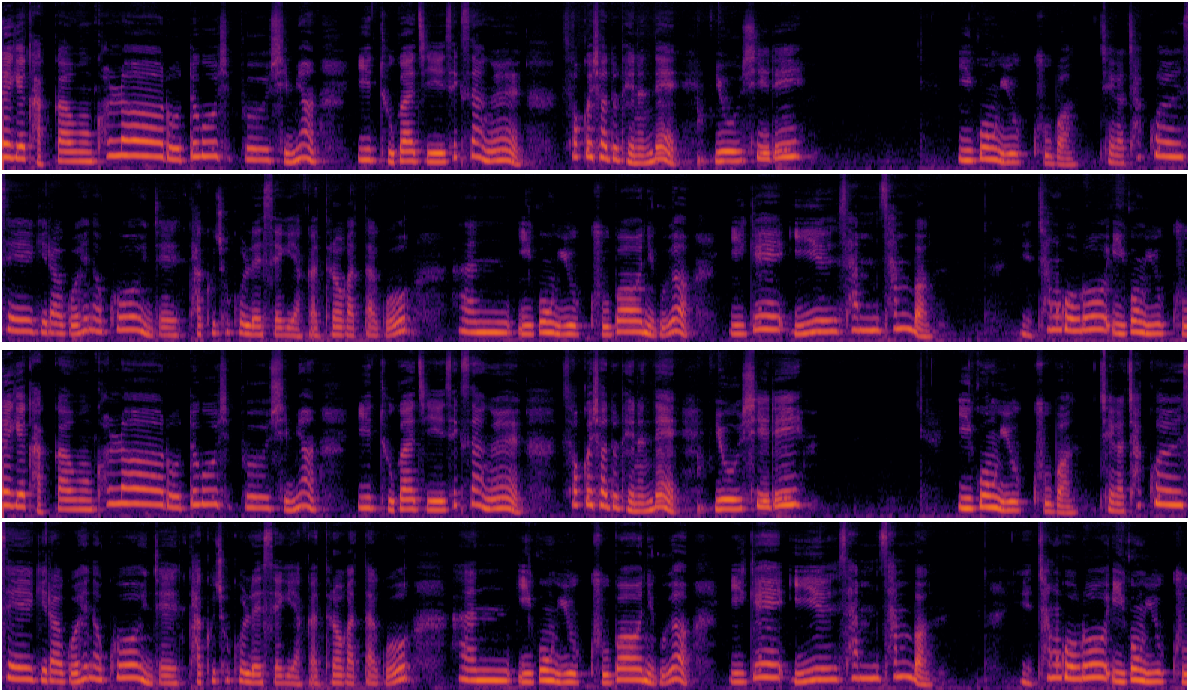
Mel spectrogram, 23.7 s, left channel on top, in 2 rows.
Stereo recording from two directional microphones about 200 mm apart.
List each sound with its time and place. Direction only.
0.0 s speech: 5° left (ahead or behind)
7.1 s speech: 25° right (ahead or behind)
9.6 s a woman's voice: 25° right (ahead or behind)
